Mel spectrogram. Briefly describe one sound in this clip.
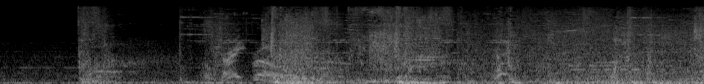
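Game sound effects of spells and attacks crackle and whoosh.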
